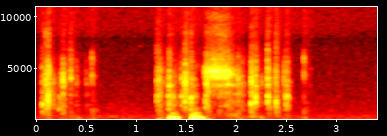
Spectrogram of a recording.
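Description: Computer keys are tapped in a few quick bursts during a live online auction, close and fairly crisp, with a person talking over the clicks.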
